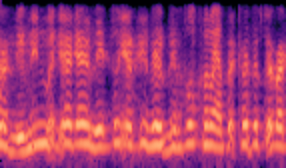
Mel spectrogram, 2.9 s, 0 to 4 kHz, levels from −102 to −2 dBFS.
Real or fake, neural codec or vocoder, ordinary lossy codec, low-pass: fake; codec, 16 kHz, 0.5 kbps, FreqCodec, larger model; none; 3.6 kHz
